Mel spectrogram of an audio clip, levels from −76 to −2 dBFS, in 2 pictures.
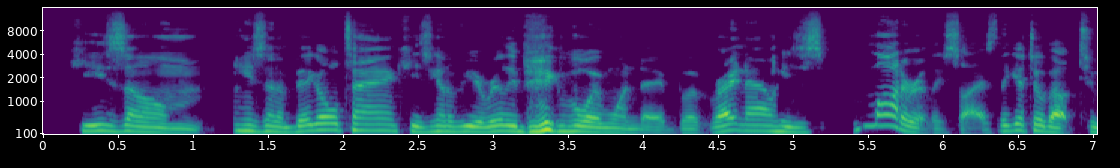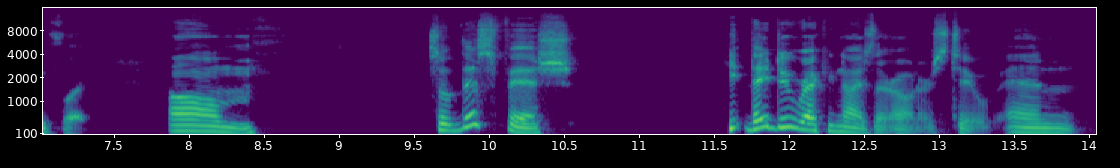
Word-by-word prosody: he's, 155 -1 0
um, 125 -8 -1 0.2
he's 165 -3 -1
in 150 - +1
a - - -1
big 150 +7 0
old 185 -1 +2
tank, 175 -3 0
he's 145 -4 -2
going 150 0 0
to 145 - -1
be 150 - +4
a 140 - +3
really 150 +2 +3
big 150 +6 +7
boy 145 -4 +4
one 115 -3 -3
day 90 -2 -4
but 110 +1 -7
right 160 +6 +4
now 160 -1 0
he's 130 -3 -1 0.2
moderately 180 - 0
sized. 100 +9 -4
They 155 - -2
get 175 -1 -2
to 170 - +2
about 145 - +3
2 130 -3 -3
foot. - - -10 0.5
Um 150 -7 +1 1.2
so 185 - 0
this 300 - 0
fish - - +2 1.0
h 230 - +1
they 225 +6 +4
do 260 0 +1
recognize 150 - +1
their - - -7
owners, - - -5
too 70 0 -8
and, 125 -5 -4
150 Hz, 180 wpm, -24 LUFS, 130-170 Hz, 1.2 s, big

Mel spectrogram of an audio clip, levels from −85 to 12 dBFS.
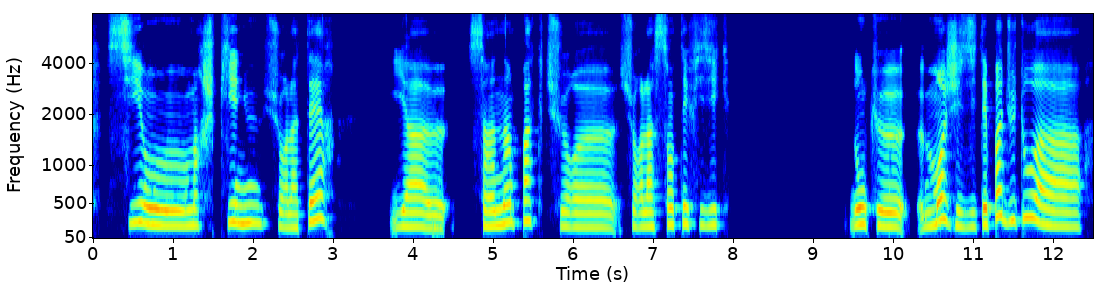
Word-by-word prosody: si 245 +1 -4
on 200 -3 +4
marche 205 0 -4
pieds 245 0 0
nus 235 -1 -1
sur 190 -6 -6
la 175 0 -2
terre, 265 - +1 0.7
il - - -12
y 195 - 0
a, 190 -2 +3
heu, 170 -2 -1 0.3
ça 200 - -4
a - - +2
un 200 +2 +2
impact 260 +3 0
sur, 190 -2 -5
heu, 180 -1 -1
sur 190 -2 -6
la 190 0 +2
santé 215 +3 -2
physique. 210 -1 -8 1.5
Donc 215 0 +2
heu, 190 -2 +2 0.2
moi, 235 +10 +4
j'hésitais 195 -2 0
pas 320 +10 +3
du 265 +1 -3
tout 310 +1 +1
à 190 -5 +2
205 Hz, 145 wpm, -24 LUFS, 185-230 Hz, 1.5 s, on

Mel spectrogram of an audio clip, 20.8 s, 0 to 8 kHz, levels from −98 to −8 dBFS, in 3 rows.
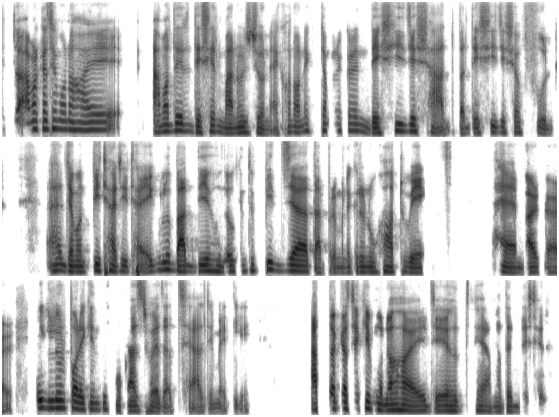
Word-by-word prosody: তো - - -7
আমার 185 - +1
কাছে 190 0 +2
মনে 180 -1 -1
হয় 165 +1 -1 0.8
আমাদের 145 +4 +1 0.2
দেশের 130 +3 0
মানুষজন 110 -2 0
এখন 125 - -9
অনেকটা 150 +4 -8
মনে 150 0 -12
করেন 150 -2 -4 0.2
দেশি 110 +8 0 0.2
যে 140 - +4
স্বাদ - - -3
বা 95 - -2
দেশি 105 +4 -3
যেসব 115 0 -4
ফুড - - -6 0.7
হা 125 - +1 0.2
যেমন 115 -1 +5
পিঠা-টিঠা 125 -4 +2
এগুলো 145 +6 0
বাদ 115 0 +7
দিয়ে 125 0 +4
হলেও 115 +1 -1
কিন্তু 125 +2 -8 0.2
পিজ্জা 130 -5 +4 0.2
তারপরে 95 +3 -2
মনে 100 +2 -4
করেন 105 0 -1 0.2
hot 110 -1 +1
wings 100 -1 +5 0.9
হ্যাঁ, 100 -4 +4
বার্গার 105 +2 +1 0.4
এগুলোর 170 0 +4
পরে 150 -3 +6
কিন্তু 140 0 -3
focused 105 -2 0
হয়ে - - 0
যাচ্ছে - - -6 0.2
ultimately 85 -1 -10 0.9
আত্মার 150 +4 +3
কাছে 155 +1 +4
কি - - +6
মনে 120 0 +5
হয় 105 -4 +5 0.2
যে 105 - 0 0.2
হচ্ছে 110 +2 -8 0.2
আমাদের 95 +1 -5
দেশের 450 -3 -7
120 Hz, 145 wpm, -25 LUFS, 105-150 Hz, 0.9 s, বাদ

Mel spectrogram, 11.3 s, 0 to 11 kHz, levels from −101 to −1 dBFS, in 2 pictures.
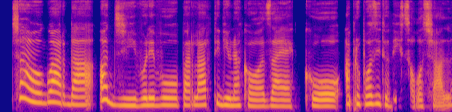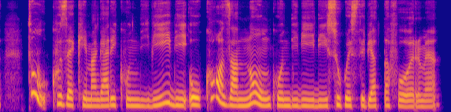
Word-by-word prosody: Ciao, 330 -10 +2
guarda 260 -7 +2
oggi 210 - +1
volevo 210 +1 0
parlarti 215 +4 -2
di 215 -1 0
una 205 0 0
cosa, 185 -1 -2
ecco 185 0 -1
a - - -2
proposito 250 -1 -1
dei 370 - -12
social, - - -4 0.3
tu 425 -4 +3
cos'è 225 -4 +2
che 210 - -3
magari 195 +2 0
condividi 200 +4 -1
o 220 -1 +6
cosa 245 - +3
non 205 +1 +2
condividi 190 -2 -2
su 220 +2 +3
queste 200 0 +1
piattaforme? 180 -2 -3
205 Hz, 135 wpm, -23 LUFS, 190-225 Hz, 0.3 s, o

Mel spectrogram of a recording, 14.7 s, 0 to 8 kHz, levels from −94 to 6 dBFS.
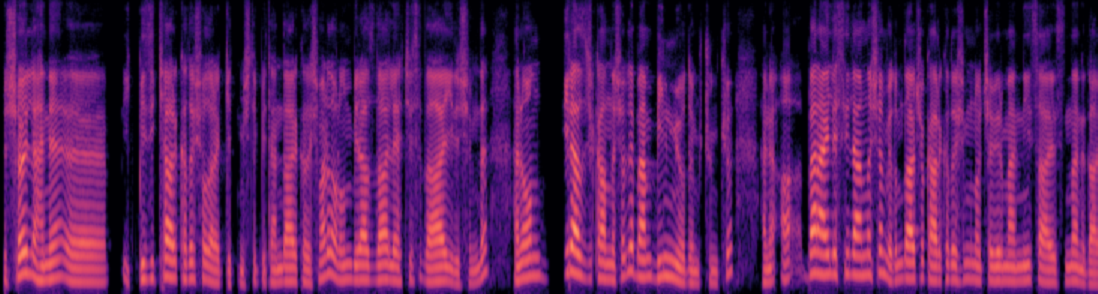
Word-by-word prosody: Şöyle, 200 - +5
hani, 150 0 +1
ııı, 130 -6 -1 0.2
i 150 - -12 0.2
biz 160 0 -1
2 165 +3 -1
arkadaş 165 -2 +2
olarak 130 -6 -1
gitmiştik, 120 +1 -10
1 130 - -7
tane 130 +1 -5
daha 140 0 +3
arkadaşım 135 +3 -2
vardı. 210 +2 +1
Onun 155 -2 -3
biraz 150 -1 +1
daha 155 +1 +4
Lehçesi 150 +2 -3
daha 140 +1 +4
iyiydi 130 -5 -2
şimdi. 120 - -5 0.3
Hani, 145 +3 +1
onun 185 -1 -2 0.2
birazcık 205 -8 +5
anlaşabiliyor. 170 +8 0
Ben, 180 -1 +2
bilmiyordum 150 -10 -2
çünkü. 120 - -8 0.3
Hani, 130 0 -3
a 165 +1 -6
ben 215 +1 +7
ailesiyle 210 0 +4
anlaşamıyordum. 195 -6 -1
Daha 165 -1 +7
çok 165 0 -7
arkadaşımın 155 +1 -1
o 145 - -3
çevirmenliği 140 +1 -2
sayesinde, 135 0 -3
hani, 130 -5 -2
daha 110 -1 -1
150 Hz, 170 wpm, -27 LUFS, 135-175 Hz, 0.3 s, ben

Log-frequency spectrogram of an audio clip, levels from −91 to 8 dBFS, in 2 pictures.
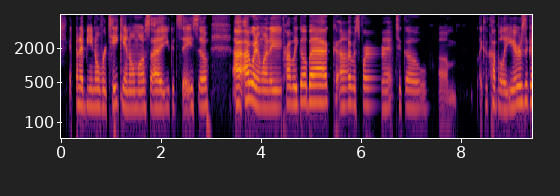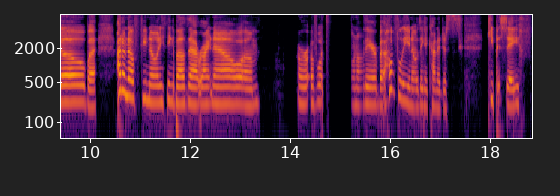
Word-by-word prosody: it - - -12
kinda 200 -2 +2
being 190 0 -3
overtaken 190 0 -2
almost, 175 +1 -2
uh, 180 0 +2
you 180 +2 -5
could 190 - -15
say, 195 - -3
so 190 +1 -3 0.5
I - - +7
I - - +6
wouldn't 215 -7 +4
wanna 180 0 0
probably 210 -1 -2
go 230 -1 -2
back. 225 0 +3
Uh, 195 0 -4
I - - 0
was 205 -1 -6
fortunate 200 -3 -9
to 190 - -9
go, 175 -1 -10 0.2
um, 265 -1 -18 0.4
like, - - -16
a - - -14
couple 185 -5 -7
of 165 - -4
years 215 +6 -2
ago, 225 0 +4
but 180 -1 +4 0.4
I - - +9
don't 350 -4 +5
know 280 -2 +7
if 260 - -16
you 260 - -1
know 220 -1 0
anything 220 +1 -3
about 210 -1 +2
that 205 -2 +4
right 210 0 +1
now, 210 0 +2
um, 200 +1 -3 0.7
or 210 -1 -4
of 215 -1 -4
what's 225 -1 -8 0.4
going 200 0 -12
on 195 +1 -12
there, 205 -1 -2
but 200 - 0
hopefully, 315 -10 -3
you 210 - 0
know, 185 0 -4
they 195 - -7
can 185 -1 -9
kinda 185 -2 -4
just 180 - -6 0.5
keep 250 -2 -3
it - - -5
safe. 200 +2 0
205 Hz, 190 wpm, -21 LUFS, 190-220 Hz, 0.7 s, I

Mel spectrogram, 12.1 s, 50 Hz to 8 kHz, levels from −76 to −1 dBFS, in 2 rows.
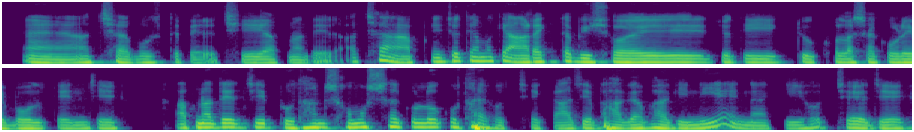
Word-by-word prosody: হ্যাঁ 105 -3 +1
আচ্ছা, 115 +2 -4 0.2
বুঝতে 110 +1 -5
পেরেছি 100 +2 -10 0.2
আপনাদের। 105 +2 -7 0.2
আচ্ছা, 135 +7 -5 0.2
আপনি 115 +5 -7
যদি 150 -1 0
আমাকে 150 +1 0
আরেকটা 130 +3 0
বিষয়ে 120 -1 +3 0.5
যদি 115 0 -3 0.2
একটু 110 +2 -10
খোলাসা 115 -1 -2
করে 110 -1 +2
বলতেন, 110 0 0
যে 115 - -2 0.5
আপনাদের 145 +3 +4
যে 145 - +3
প্রধান 130 +1 +4
সমস্যাগুলো 150 +1 +3
কোথায় 135 -3 +5
হচ্ছে? 105 - -10 0.2
কাজে 110 +2 -2
ভাগাভাগি 115 0 +2
নিয়ে? 150 +7 +1 0.2
নাকি 105 +2 -6
হচ্ছে 135 -1 -5 0.2
যে 110 - +2
120 Hz, 145 wpm, -19 LUFS, 110-135 Hz, 0.5 s, কোথায়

